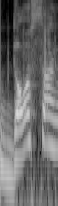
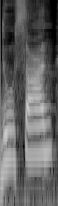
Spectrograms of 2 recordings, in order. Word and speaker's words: Do Son: than the edp so dosan right here dosan is really the right way to pronounce it however if you want to call it doosan then that's up to you that's okay all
